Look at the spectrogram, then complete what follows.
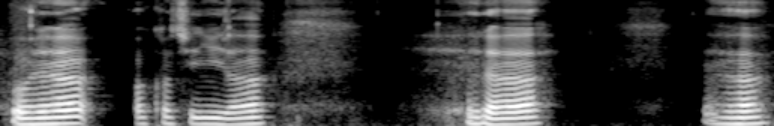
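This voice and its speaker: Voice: medium pitch, monotone, extremely slow, a little mellow, clear, resonant tone. A speaker a little sick, hesitantly narrating a casual game-building tutorial and repeating the same filler phrases. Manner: hesitant, repeats "voilà" and "on continue". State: slightly sick, sneezing. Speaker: Minecraft building tutorial creator.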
